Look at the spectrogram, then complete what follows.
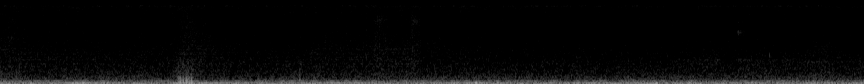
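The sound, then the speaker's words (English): A steady, low mechanical hum from a boiler system in a house drones on without a break, a constant rumble with faint background hiss, with no voices. “Besides the hum of the boiler system, I heard a voice.”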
